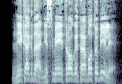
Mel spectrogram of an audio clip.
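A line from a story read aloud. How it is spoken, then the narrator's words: Booming thunderous reply. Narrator (Russian): прогремел ответ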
